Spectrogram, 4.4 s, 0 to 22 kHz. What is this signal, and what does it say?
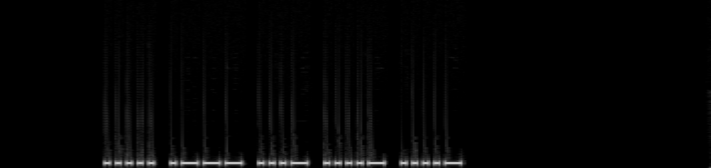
Morse code, heard as a keyed tone, about 36 wpm, 700 Hz. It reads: 5JV44
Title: Five Challenging Letter-Number Combinations 35wpm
